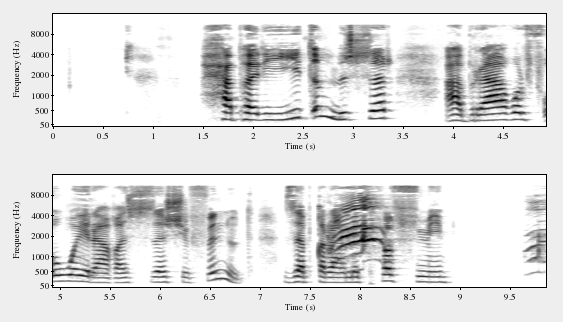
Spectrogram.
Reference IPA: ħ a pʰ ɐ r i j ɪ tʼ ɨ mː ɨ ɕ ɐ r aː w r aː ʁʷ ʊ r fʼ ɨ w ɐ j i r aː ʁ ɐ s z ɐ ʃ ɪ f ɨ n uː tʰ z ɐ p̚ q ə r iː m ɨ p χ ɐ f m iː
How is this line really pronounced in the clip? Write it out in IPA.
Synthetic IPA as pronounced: ħ a pʰ ɐ r i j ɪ tʼ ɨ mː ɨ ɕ ɐ r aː b r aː ʁʷ ʊ r fʼ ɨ w ɐ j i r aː ʁ ɐ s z ɐ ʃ ɪ f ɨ n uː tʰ z ɐ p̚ q ə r aː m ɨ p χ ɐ f m iː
